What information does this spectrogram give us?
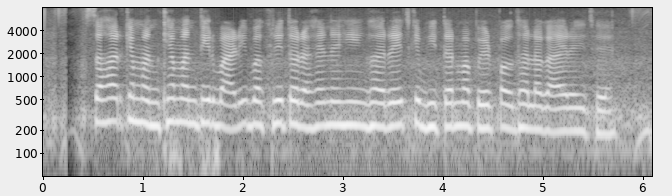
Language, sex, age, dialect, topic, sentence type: Chhattisgarhi, female, 18-24, Eastern, agriculture, statement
